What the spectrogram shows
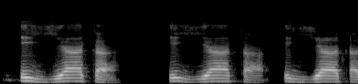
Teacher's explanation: থেকে একটু নরম ইয়া উচ্চারিত হবে জি যেমন ইয়াকা ইয়াকা ইয়াকা জিভার মাঝখান দেখেন উপরের তালুর সাথে লাগছে · জিহ্বার মাঝখান দেখেন উপরের তালুর সাথে লাগছে।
